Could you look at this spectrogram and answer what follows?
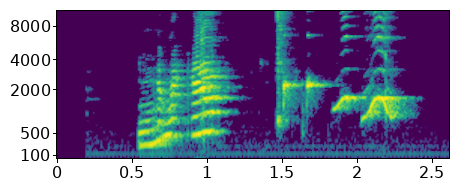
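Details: Male rose-ringed parakeet about 10 years old, chatting with his owner and saying words like "hi" and "peekaboo", mimics speech in two quick, nasal phrases, the first rising and harmonic, the second clipped and whistly, over a faint hum.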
